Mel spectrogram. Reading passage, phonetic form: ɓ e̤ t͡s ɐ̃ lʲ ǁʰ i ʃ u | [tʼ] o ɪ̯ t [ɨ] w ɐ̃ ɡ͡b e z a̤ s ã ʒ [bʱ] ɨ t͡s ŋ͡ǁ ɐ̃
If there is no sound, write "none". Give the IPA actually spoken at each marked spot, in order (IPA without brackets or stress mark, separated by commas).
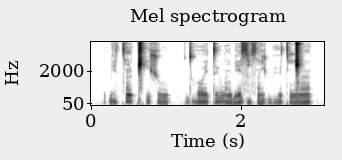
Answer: dʱ, ɨ, bʱ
